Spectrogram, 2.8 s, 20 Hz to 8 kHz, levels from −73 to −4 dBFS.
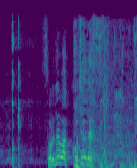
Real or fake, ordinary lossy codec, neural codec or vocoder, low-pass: fake; MP3, 32 kbps; vocoder, 22.05 kHz, 80 mel bands, Vocos; 7.2 kHz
